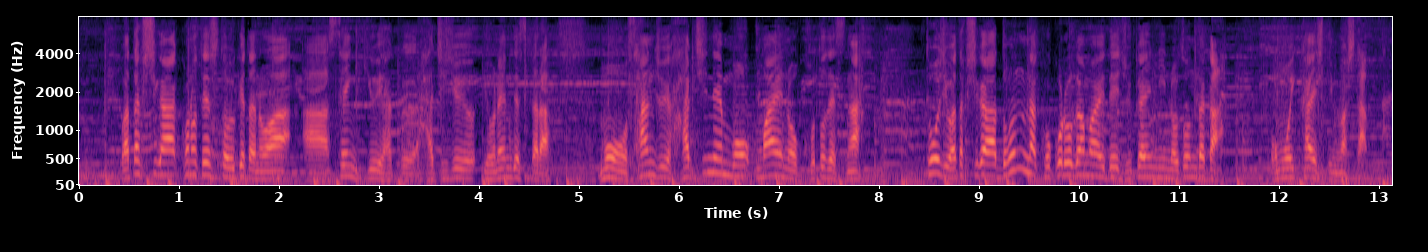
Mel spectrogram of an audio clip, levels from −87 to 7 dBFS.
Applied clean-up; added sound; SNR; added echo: none; Drum kit + Explosion; 20 dB; none.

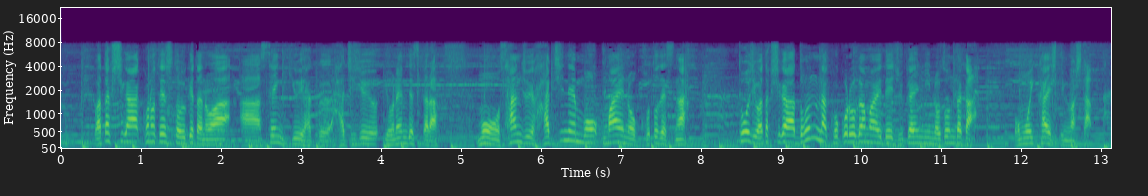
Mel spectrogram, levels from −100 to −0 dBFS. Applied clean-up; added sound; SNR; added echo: none; none; none; none.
